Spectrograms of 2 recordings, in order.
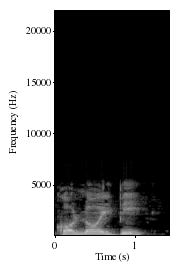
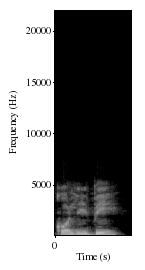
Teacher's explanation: So the O at the end of kolo sort of falls off, for lack of a better word. So it takes the vowel off the next word.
